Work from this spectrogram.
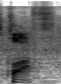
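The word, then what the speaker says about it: Klawf: Axew is 2 syllables because it goes Axew, whereas Cloth is 1 syllable because it goes Cloth, like just like a hard like stopping point.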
